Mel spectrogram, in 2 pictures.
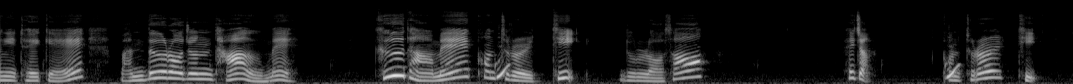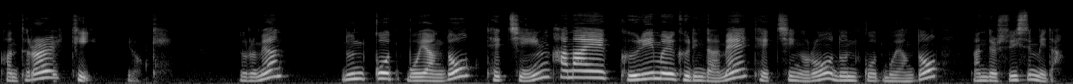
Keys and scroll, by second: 5.5 super+d, 10.2 super+d, 11.3 super+d.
